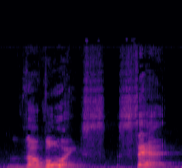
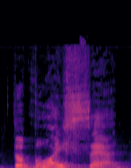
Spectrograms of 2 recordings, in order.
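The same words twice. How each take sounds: First: "the voice said" drawn out slowly, each word stretched; slow it right down to build suspense; slow dramatic repeat. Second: Said in the usual way. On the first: Acted. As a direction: hold "voice" long before the quote lands. Repeats the phrase for emphasis.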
